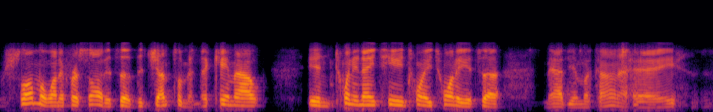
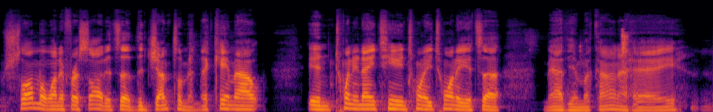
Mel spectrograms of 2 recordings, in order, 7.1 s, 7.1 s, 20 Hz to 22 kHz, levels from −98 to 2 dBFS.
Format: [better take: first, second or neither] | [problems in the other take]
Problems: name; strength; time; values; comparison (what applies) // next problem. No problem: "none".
second | phone-call audio; nothing above 3.5 kHz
